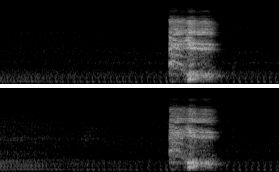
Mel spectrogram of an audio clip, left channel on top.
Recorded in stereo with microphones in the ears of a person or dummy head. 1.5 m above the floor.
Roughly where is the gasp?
Left.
